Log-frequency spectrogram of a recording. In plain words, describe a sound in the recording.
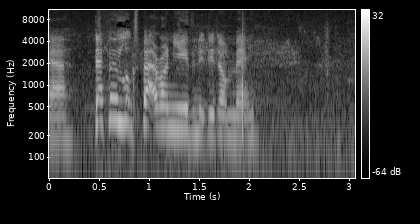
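A young woman speaks brightly and with animation.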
